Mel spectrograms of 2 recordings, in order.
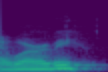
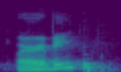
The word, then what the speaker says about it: Werribee: So Werribee, did I pronounce that right? Yeah, Werribee. Werribee.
